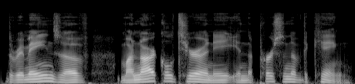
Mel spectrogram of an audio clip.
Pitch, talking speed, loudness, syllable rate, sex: 110 Hz, 185 wpm, -20 LUFS, 5.8 syllables/s, male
